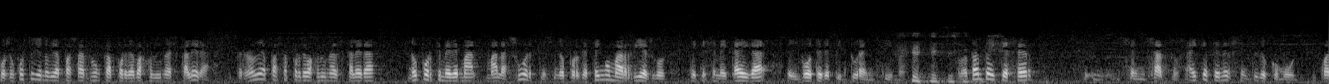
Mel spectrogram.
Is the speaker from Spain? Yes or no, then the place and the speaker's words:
yes; Valderas, Castile and León, Spain; que es la patrona de mi pueblo, un pueblo de León, de Valderas.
